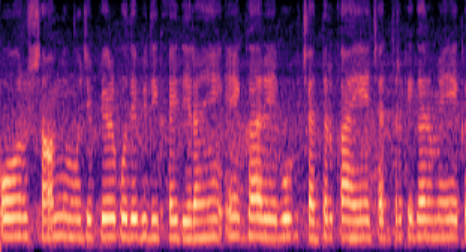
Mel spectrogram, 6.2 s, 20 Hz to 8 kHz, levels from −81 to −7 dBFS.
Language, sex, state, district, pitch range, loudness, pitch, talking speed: Hindi, female, Chandigarh, Chandigarh, 205-215 Hz, -18 LUFS, 210 Hz, 220 wpm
